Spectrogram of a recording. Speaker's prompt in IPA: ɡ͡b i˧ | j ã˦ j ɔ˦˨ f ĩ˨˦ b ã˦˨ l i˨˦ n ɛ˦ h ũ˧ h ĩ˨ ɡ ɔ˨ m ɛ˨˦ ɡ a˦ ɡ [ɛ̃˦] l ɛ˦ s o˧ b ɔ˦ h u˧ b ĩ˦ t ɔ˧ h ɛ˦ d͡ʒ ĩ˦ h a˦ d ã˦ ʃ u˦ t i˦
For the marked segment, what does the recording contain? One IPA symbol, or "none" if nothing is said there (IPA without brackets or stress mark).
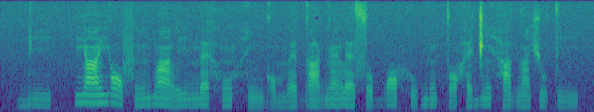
ɛ̃˦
